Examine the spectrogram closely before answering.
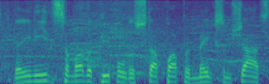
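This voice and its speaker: With noticeable background noise behind him, a man speaks at a fairly quick pace in a relaxed tone and fairly even intonation. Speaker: color analyst. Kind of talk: live sports commentary. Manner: relaxed, conversational analysis with occasional dry humor.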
